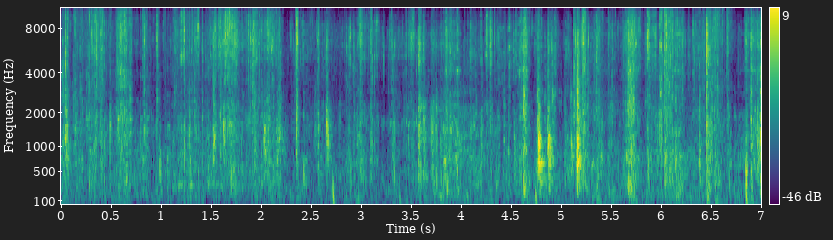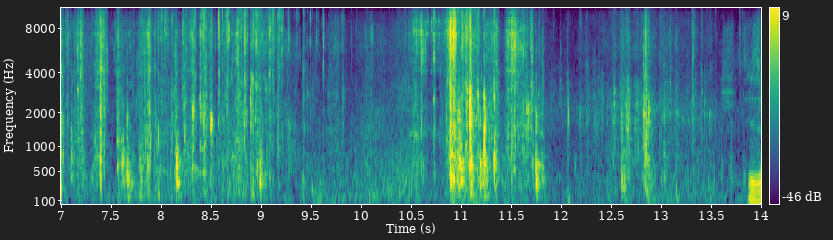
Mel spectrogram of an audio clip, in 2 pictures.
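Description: Clusters of young oyster shells crackling and clattering as they are stripped by hand from spat-collector sticks and dropped into a plastic crate, with a louder flurry of scraping about eleven seconds in.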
